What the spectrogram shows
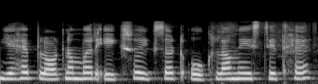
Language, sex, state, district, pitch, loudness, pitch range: Hindi, female, Delhi, New Delhi, 265 Hz, -13 LUFS, 255-275 Hz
